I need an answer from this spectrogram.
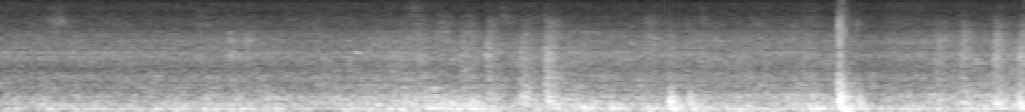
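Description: Merseyrail electric passenger train heard from inside the carriage while running: a steady low rumble from the wheels on the track. In the second half come several sharp clicks and knocks as the wheels pass over the rails, the loudest about four seconds in.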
